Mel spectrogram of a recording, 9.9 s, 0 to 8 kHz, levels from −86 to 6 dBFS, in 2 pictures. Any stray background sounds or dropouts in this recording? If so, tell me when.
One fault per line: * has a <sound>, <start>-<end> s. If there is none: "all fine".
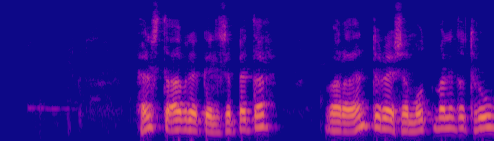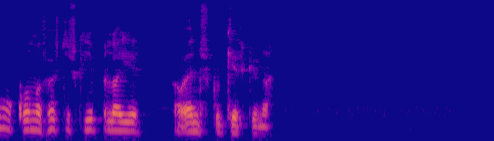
all fine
